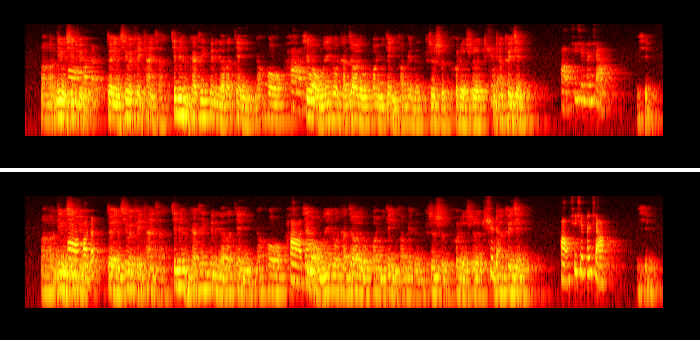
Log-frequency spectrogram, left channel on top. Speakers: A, on the left; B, on the right.
A: 啊，你有兴趣？
B: 哦，好的，
A: 对，有机会可以看一下。今天很开心跟你聊到电影，然后希望我们以后常交流关于电影方面的知识，
B: 好的，
A: 或者是互相推荐。
B: 是的。好，谢谢分享。
A: 谢谢。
